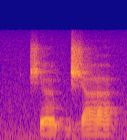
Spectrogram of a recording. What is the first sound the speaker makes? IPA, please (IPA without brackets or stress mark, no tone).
t͡ʃ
